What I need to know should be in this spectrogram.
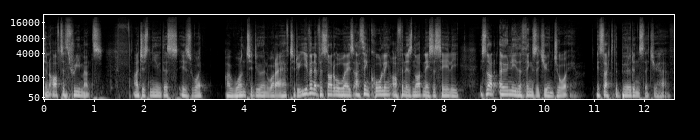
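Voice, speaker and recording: A middle-aged South African pastor and church planter, whose first language is Afrikaans, tells his story in an interview. His voice is on the low side and brisk, and he often says um and restarts his sentences.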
